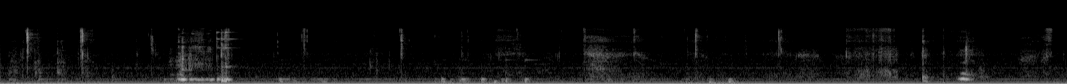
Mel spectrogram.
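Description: Eating at a table: scattered light clicks of chopsticks against dishes and soft chewing, with a couple of short louder sounds about two seconds in and near the end, over a steady electrical hum.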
